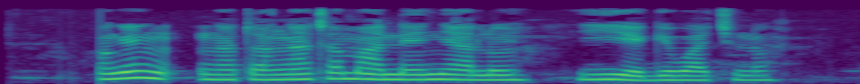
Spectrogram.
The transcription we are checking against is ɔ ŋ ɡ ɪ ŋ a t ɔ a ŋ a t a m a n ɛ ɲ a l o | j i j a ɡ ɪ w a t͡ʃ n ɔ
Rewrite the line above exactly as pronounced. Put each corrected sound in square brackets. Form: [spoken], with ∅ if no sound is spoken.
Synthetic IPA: ɔ ŋ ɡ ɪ ŋ a t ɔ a ŋ a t a m a n ɛ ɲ a l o | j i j [e] ɡ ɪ w a t͡ʃ n ɔ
